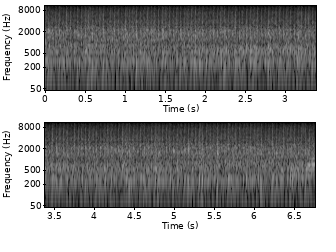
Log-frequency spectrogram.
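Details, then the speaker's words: Kia Bongo diesel idling evenly with steady clatter, no misses, after a crank-no-start (click only) was fixed by cleaning the starter motor; the battery relay wasn't feeding the solenoid, so it was wired direct to start. Normal idle. "Wala naman naging problema sa pagar Ayos [Palakpakan] naman mga boss"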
